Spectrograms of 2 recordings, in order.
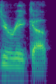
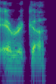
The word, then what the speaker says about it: Eureka: It looks like Eureka, but trust me, it's pronounced Erika.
